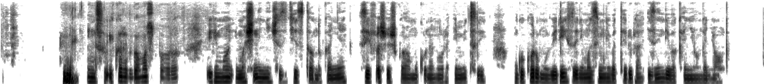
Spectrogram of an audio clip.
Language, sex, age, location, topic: Kinyarwanda, male, 18-24, Kigali, health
